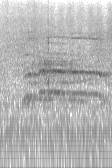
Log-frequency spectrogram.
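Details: A kitten with its stray mother cat near a house at night: one thin, drawn-out high mew lasting over a second, faint against steady background hiss.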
